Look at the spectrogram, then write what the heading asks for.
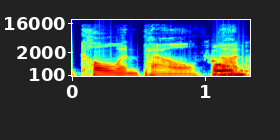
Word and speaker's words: Colin Powell: in history you call him by the proper pronunciation colin powell yeah yeah that's how he pronounced it you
